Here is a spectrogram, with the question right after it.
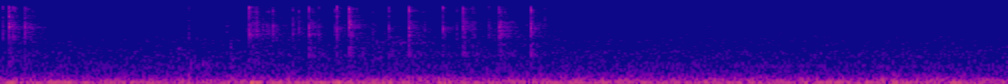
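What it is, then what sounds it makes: Aluminium and plastic keyboard being typed on. Fingertips type on a full-size white Apple Magic Keyboard with an aluminium base and plastic keys. Soft, bright key clicks come briefly at the start and then in a quick run through the middle of the clip, each dying away almost at once. A low, steady hum sits underneath throughout.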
